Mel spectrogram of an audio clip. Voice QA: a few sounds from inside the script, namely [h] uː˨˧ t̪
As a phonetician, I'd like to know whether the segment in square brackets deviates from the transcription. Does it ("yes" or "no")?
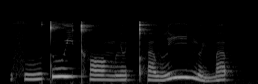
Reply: yes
